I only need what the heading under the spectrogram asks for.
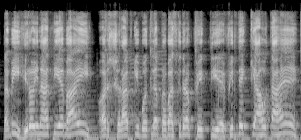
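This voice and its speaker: A pushy village braggart, acted out by a male storyteller, talks in a raised, high voice. He is a boastful idler in a story cartoon, always insisting and wheedling. Music plays behind him. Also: a little fast, lightly acted. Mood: insistent, excited. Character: boastful, idle village chatterbox man, pushy tall-tale teller.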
